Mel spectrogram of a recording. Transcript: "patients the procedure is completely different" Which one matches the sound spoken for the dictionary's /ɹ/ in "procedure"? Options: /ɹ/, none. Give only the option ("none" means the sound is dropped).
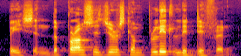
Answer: /ɹ/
